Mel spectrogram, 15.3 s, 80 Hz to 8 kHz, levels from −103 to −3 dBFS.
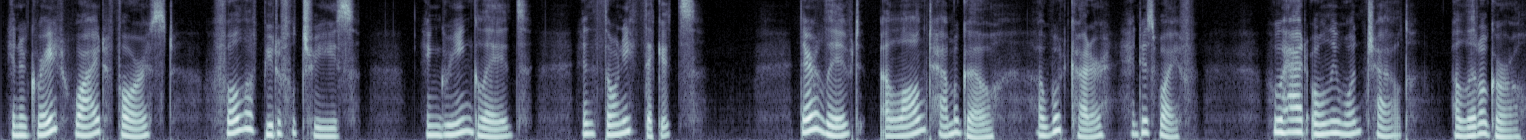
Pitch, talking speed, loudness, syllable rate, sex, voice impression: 205 Hz, 140 wpm, -19 LUFS, 4.5 syllables/s, female, feminine, slightly young, adult-like, thin, slightly tensed, slightly weak, bright, slightly soft, clear, fluent, slightly cute, very intellectual, refreshing, sincere, calm, friendly, very reassuring, elegant, slightly sweet, very kind, slightly modest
